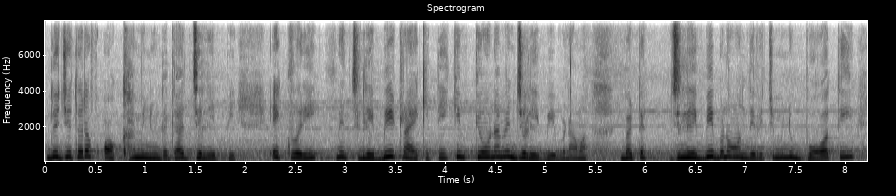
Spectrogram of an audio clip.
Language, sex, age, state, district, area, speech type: Punjabi, female, 18-30, Punjab, Tarn Taran, rural, spontaneous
